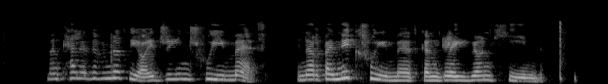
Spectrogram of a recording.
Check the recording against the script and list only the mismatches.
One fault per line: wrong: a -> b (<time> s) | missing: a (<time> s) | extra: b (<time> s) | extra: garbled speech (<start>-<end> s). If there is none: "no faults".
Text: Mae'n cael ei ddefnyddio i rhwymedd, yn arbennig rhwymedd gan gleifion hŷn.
extra: drin (1.6 s)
